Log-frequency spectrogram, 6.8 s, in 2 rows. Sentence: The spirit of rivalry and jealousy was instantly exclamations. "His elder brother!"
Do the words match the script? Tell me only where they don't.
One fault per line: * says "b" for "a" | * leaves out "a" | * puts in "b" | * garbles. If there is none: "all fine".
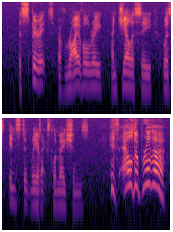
all fine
